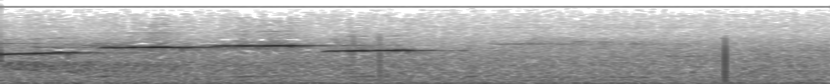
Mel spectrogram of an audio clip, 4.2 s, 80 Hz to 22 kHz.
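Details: Plain babbler singing in Malaysian rainforest, recorded late 1950s to early 1960s; a run of clear whistled notes stepping up then dropping, about five phrases, fading into quiet background with a single click.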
